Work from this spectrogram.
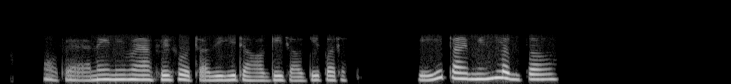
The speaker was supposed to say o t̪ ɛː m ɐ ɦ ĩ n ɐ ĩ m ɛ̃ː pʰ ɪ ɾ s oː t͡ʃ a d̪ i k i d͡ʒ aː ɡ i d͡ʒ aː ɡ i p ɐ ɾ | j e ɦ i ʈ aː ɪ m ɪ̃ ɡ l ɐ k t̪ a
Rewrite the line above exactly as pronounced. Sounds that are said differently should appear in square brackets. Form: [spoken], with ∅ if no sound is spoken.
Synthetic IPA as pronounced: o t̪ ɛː [n] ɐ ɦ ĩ n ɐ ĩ m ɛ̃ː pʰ ɪ ɾ s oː t͡ʃ a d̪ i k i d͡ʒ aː ɡ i d͡ʒ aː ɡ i p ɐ ɾ | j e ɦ i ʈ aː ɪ m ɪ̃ [ŋ] l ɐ [ɡ] t̪ a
